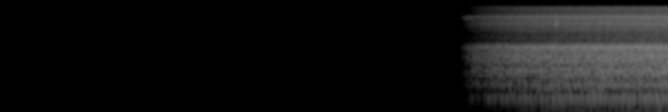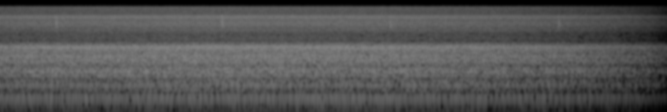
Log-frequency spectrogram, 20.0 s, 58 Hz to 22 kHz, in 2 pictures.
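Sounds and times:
low electrical hum: 6.9 - 20.0
faint steady hiss: 7.0 - 20.0
faint high tick: 8.3 - 8.6, 10.8 - 11.0, 13.2 - 13.6, 15.8 - 16.1, 18.3 - 18.6.

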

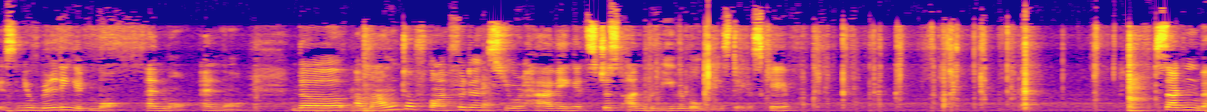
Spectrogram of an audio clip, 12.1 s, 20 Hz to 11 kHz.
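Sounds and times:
cards being shuffled: 6.4 - 11.6.

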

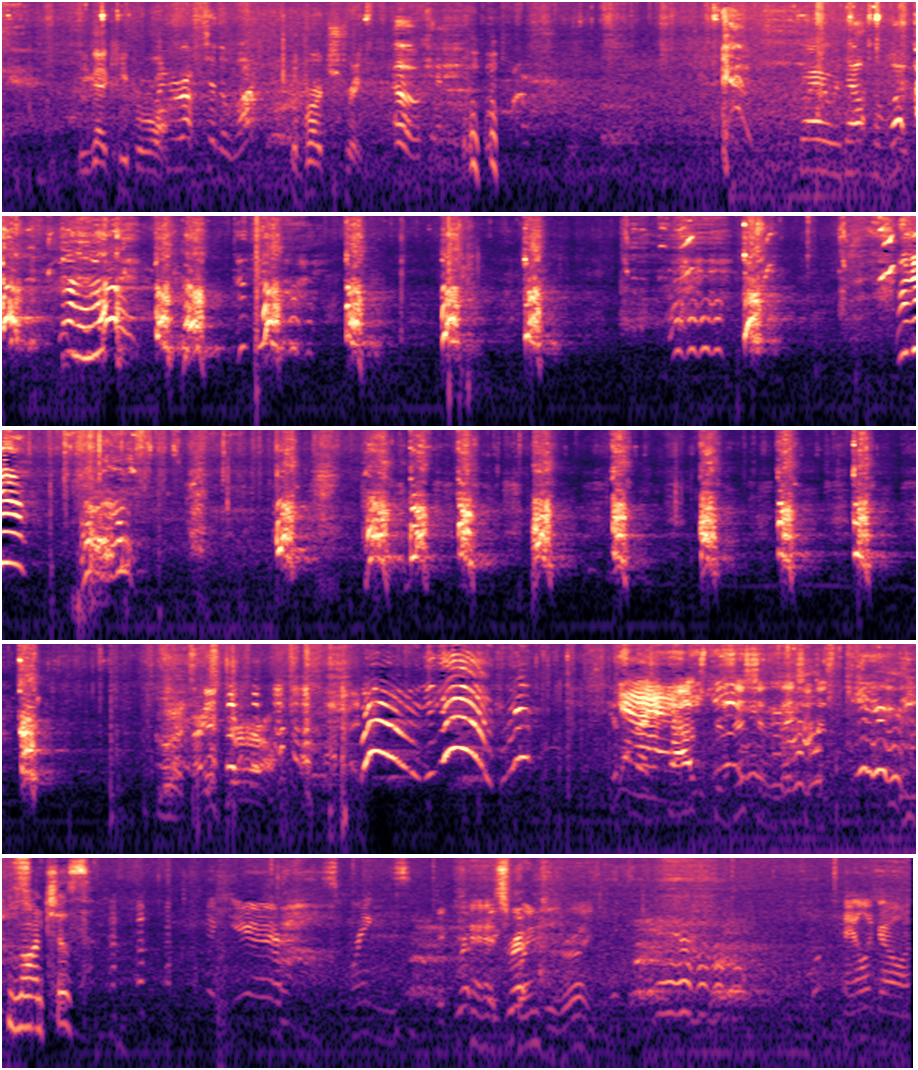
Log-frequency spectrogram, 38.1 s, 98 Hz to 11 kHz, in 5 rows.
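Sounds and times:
dog barking: 7.6 - 12.4, 13.8 - 14.2, 17.5 - 23.4, 33.9 - 34.4, 35.8 - 36.9.

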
